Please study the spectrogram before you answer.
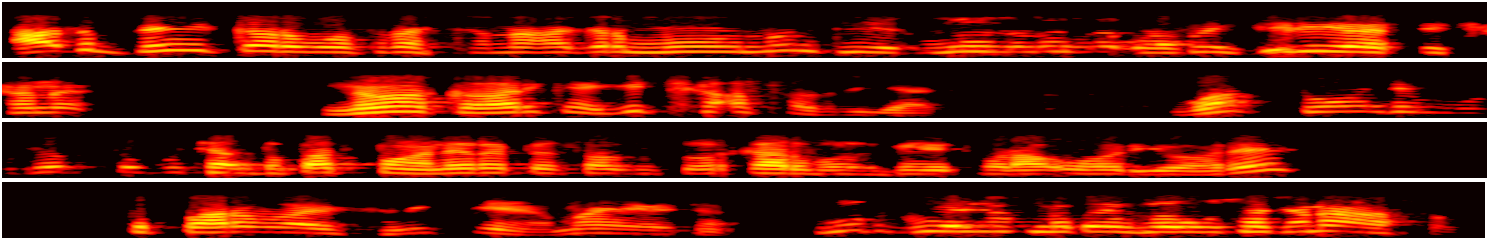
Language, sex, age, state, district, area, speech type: Kashmiri, male, 18-30, Jammu and Kashmir, Budgam, rural, conversation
